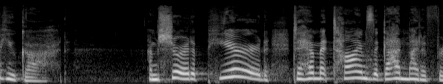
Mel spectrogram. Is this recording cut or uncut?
uncut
